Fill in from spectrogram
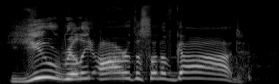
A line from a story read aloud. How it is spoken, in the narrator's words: they exclaimed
